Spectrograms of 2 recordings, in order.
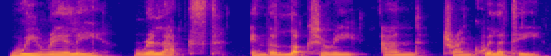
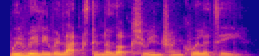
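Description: First: The sentence is spoken slowly. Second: The sentence is spoken at a natural pace. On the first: "the first time slowly" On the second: "the second two at a more natural pace"

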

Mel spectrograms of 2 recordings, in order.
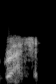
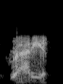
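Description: First: The name is said as 'Gratiot', not 'gradient'. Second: The name sounds like the word 'gradient'. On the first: The speaker calls it right. "Instead of Gratiot" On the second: The speaker calls it wrong. "I pronounce it Gradient"

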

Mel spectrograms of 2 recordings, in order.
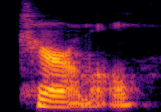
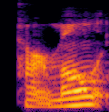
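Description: First: The word is pronounced the way it is spelled. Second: The word is not pronounced the way it is spelled. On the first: The speaker calls it right. "it is pronounced caramel. That's how it's spelled" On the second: The speaker calls it wrong. "So I say caramel, even though it's spelled caramel"

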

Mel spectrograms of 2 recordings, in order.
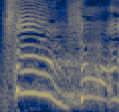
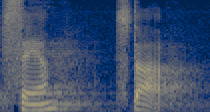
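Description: First: It is yelled loudly. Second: It is said calmly, without yelling.

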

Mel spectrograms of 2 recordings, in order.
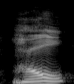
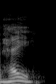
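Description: First: It is said in a harsh, mean way. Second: It is said in a plain, friendly way.

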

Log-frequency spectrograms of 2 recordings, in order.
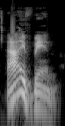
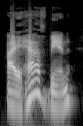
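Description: First: The word have is contracted to 've. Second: The word have is said in full. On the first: The speaker calls it right. "que digas I've been" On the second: The speaker calls it wrong. "en vez de decir I have been"

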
